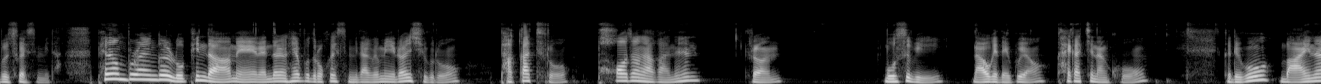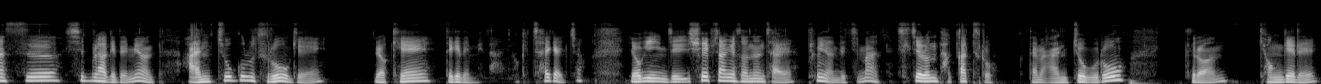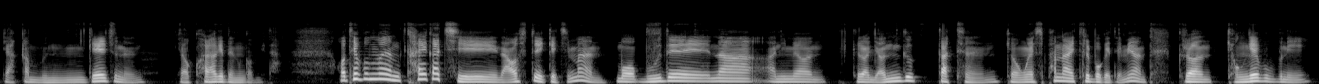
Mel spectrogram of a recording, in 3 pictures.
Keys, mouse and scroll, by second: 2.8 click, 11.4 click, 13.5 click, 15.1 click, 17.6-19.1 drag, 22.3 click, 30.6-33.3 drag.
